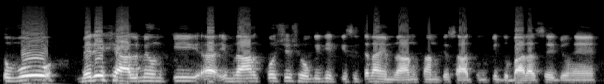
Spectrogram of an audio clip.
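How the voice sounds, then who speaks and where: A man's voice: medium pitch, normal speed, no echo. Pakistani man giving dry-sounding political analysis. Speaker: guest political commentator. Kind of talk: unscripted political analysis in a panel discussion.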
